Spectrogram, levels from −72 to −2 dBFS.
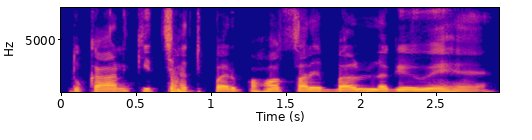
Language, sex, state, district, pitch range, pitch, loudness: Hindi, male, Manipur, Imphal West, 150-175 Hz, 155 Hz, -16 LUFS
